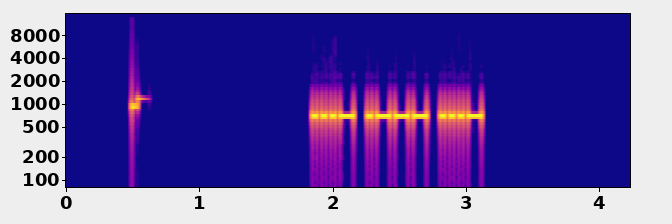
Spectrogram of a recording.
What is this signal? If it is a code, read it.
Morse code, heard as a keyed tone, about 36 wpm, 700 Hz. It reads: VJV
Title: Three Challenging Letter-Number Combinations 35wpm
